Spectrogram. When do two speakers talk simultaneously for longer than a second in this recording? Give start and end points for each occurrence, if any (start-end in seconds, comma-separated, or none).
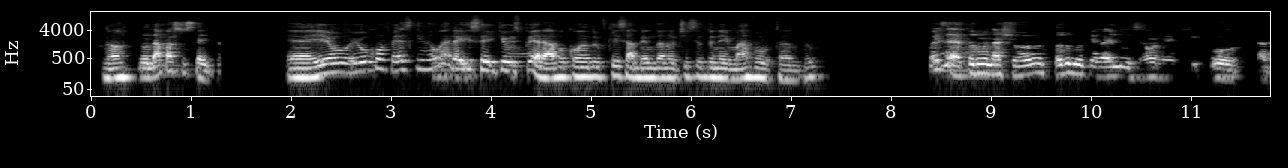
none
